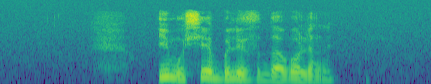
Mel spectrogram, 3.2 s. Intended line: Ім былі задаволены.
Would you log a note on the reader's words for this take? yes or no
yes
